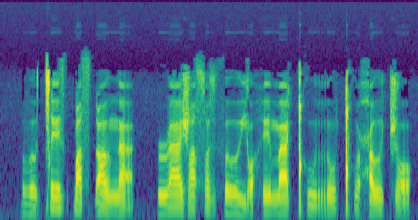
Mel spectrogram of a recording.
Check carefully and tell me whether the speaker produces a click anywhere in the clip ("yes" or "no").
yes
